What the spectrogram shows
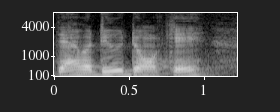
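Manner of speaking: big cartoon ogre voice. Retelling phone calls to his young son: Shrek voice. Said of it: "he always thought I was Shrek".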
